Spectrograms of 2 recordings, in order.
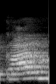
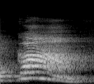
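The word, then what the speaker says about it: calm: त्याच्यानंतर पाम त्याच्यानंतर राईट इकडे बघा कालम कोणी काही म्हणे याला कालम याला बालम याला पालम पण हे कालम नाही हे आहे काम कारण एम च्या वर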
